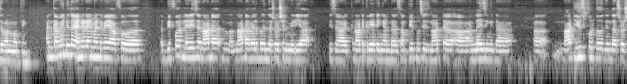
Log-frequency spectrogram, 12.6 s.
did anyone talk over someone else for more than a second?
No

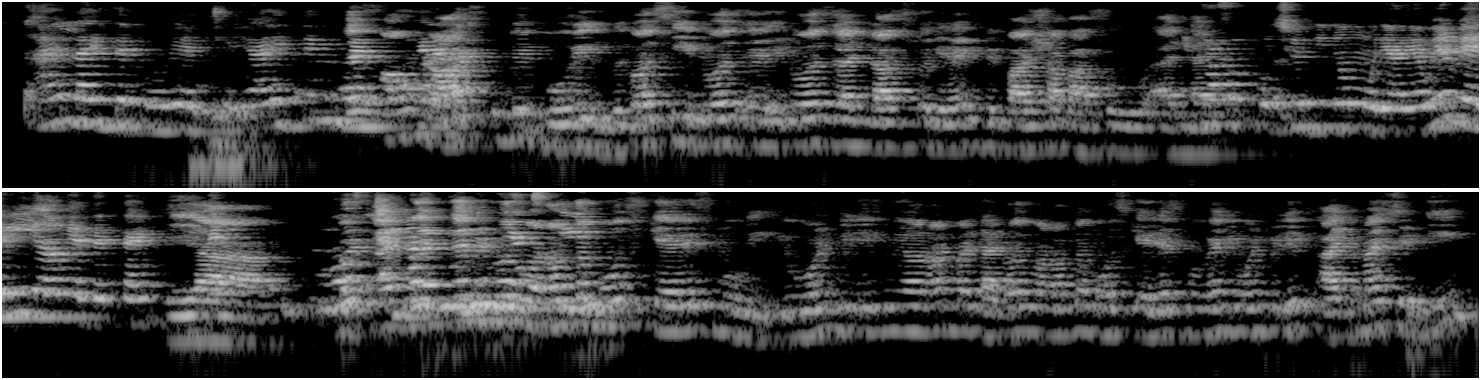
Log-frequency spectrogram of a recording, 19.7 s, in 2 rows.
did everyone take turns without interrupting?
No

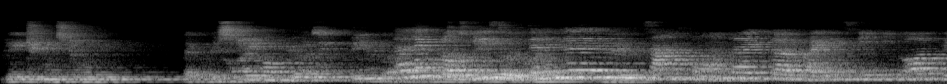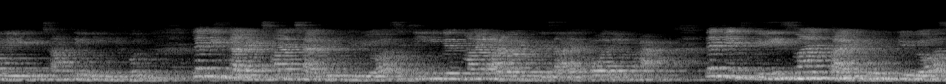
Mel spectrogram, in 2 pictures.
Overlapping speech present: Yes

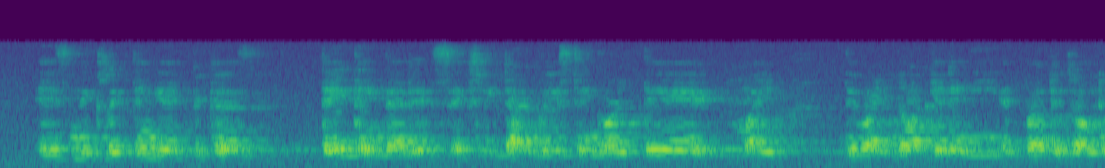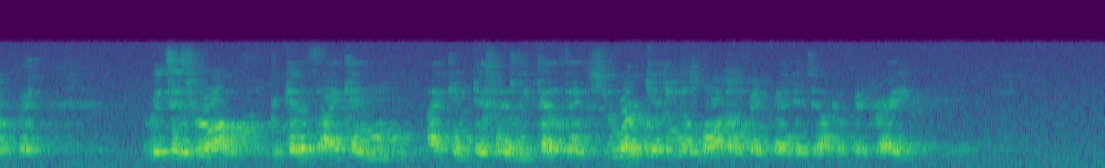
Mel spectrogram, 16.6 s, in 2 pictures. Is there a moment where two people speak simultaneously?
No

